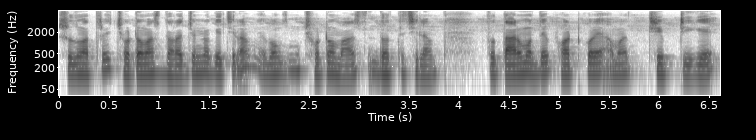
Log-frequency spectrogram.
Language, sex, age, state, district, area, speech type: Bengali, male, 18-30, West Bengal, Jalpaiguri, rural, spontaneous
